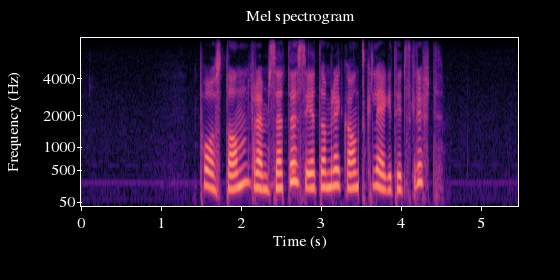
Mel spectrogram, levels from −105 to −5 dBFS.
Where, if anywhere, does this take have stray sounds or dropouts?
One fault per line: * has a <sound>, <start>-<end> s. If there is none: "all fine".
* has a dropout, 3.5-3.5 s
